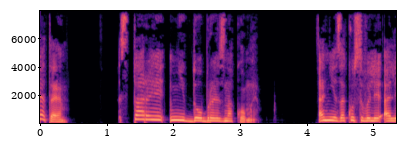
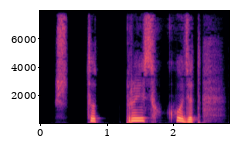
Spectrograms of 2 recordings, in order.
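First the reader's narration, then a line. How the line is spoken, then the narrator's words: Stammering question. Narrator (Russian): заикаясь, спросил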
